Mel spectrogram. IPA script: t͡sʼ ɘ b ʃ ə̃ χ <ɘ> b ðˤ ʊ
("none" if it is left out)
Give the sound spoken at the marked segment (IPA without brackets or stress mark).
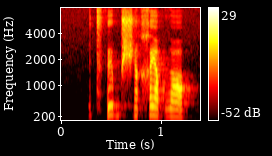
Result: e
